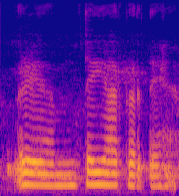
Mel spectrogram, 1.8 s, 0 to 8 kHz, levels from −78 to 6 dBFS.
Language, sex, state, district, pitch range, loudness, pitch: Hindi, female, Chhattisgarh, Bastar, 165-180 Hz, -14 LUFS, 170 Hz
